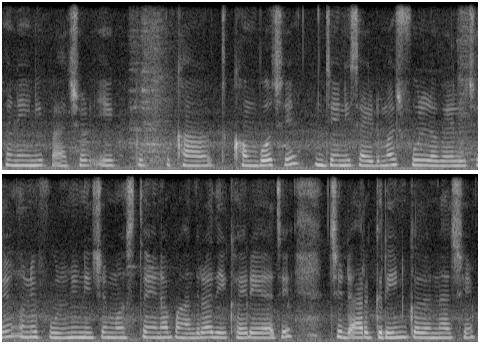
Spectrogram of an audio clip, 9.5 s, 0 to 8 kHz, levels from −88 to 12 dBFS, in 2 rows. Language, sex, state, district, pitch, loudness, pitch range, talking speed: Gujarati, female, Gujarat, Gandhinagar, 240 Hz, -20 LUFS, 230-255 Hz, 180 wpm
